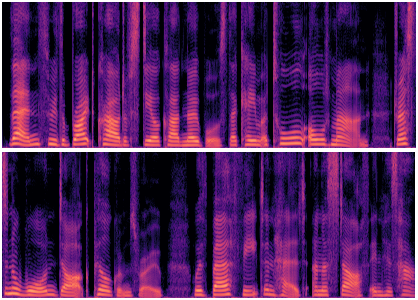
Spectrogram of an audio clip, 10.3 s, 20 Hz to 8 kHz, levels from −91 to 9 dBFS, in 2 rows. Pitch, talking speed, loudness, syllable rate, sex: 220 Hz, 190 wpm, -20 LUFS, 3.9 syllables/s, female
